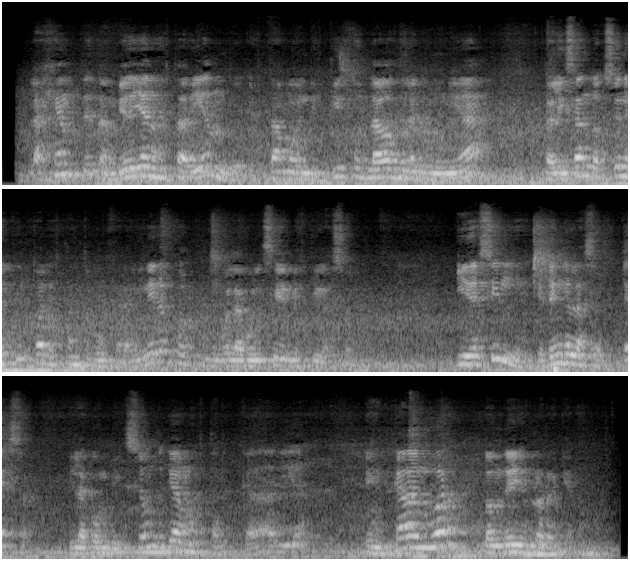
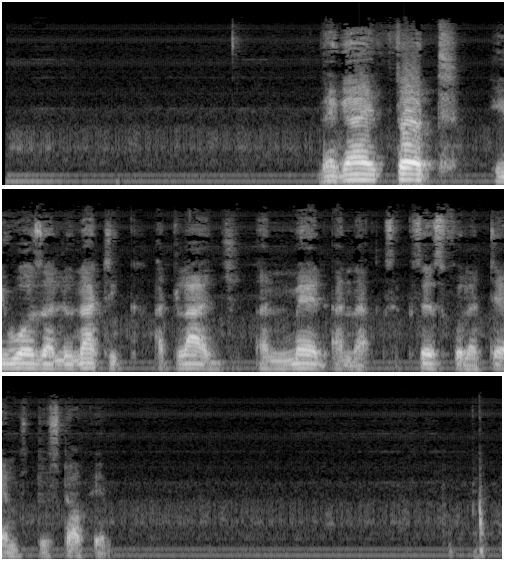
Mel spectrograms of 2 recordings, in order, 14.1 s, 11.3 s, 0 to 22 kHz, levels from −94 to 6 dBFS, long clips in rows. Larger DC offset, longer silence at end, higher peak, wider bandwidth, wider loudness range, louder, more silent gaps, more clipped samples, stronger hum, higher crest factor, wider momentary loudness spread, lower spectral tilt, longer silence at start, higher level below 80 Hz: neither; about the same, 0.05 s vs 0.15 s; about the same, -2 dBFS vs 0 dBFS; about the same, 13.5 kHz vs 14 kHz; second, 4 LU vs 13 LU; second, -21 LUFS vs -16 LUFS; neither; neither; neither; about the same, 18 dB vs 18 dB; second, 11 LU vs 22 LU; first, -7 dB/octave vs -5.5 dB/octave; second, 0.1 s vs 2.4 s; first, -30 dBFS vs -48 dBFS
